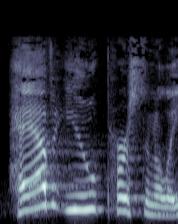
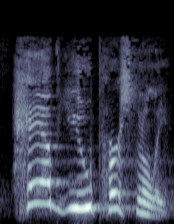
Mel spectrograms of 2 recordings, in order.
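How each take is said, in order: First: Slow, with weight on "have" in "have you personally"; stress on have. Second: Slow, with weight on "you" in "Have you personally"; stress on you. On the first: Pastor repeating the question with stress on "have". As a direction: lean on "have", pushing for an honest answer. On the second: Pastor pressing the congregation on "you". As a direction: lean into "you", asking each person directly. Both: Shown as a demonstration.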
